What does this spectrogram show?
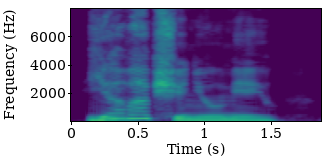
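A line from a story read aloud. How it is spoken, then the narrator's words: Sad admission. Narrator (Russian): грустно призналась охотница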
